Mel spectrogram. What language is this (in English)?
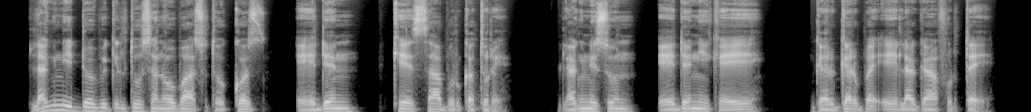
Oromo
